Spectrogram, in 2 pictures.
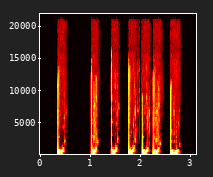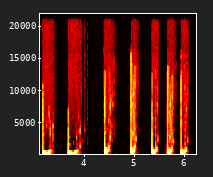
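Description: Bubble-pop sound effect from Steinberg's Materials: Wood & Water sample library, played note by note: about fourteen short pops, each a quick upward blip. It is one popping sound pitch-shifted across the keyboard, dipping lower in the middle and going higher again near the end.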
